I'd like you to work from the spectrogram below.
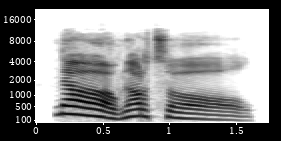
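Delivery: sarcastic delivery. Replying to another speaker who claims not to be looking at messages: sarcastic tone. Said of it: "you're sounding sarcastic".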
